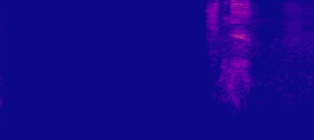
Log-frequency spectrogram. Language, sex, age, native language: Icelandic, female, 9, Icelandic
